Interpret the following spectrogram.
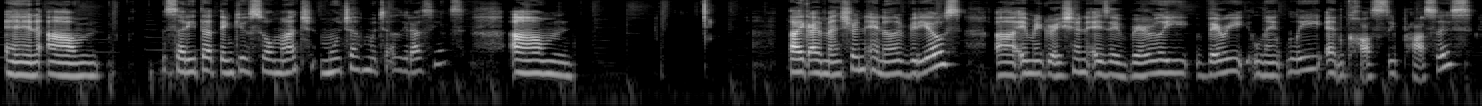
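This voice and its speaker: A woman's voice: mid-range voice, takes it slowly, soft background music. Bubbly young woman vlogger. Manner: bubbly, gushing, many fillers and restarts. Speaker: budgeting vlogger. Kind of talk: casual unboxing chat.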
